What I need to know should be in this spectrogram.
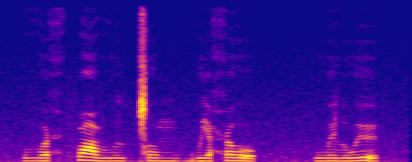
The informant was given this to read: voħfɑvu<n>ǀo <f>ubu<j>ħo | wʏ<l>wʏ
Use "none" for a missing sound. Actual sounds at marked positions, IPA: l, m, j, l

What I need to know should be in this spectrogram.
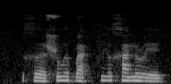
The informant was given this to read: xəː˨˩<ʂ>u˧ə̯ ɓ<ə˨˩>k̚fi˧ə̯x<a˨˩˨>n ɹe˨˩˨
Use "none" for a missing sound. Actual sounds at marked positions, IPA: ʂ, a˨˩, a˧

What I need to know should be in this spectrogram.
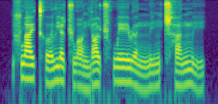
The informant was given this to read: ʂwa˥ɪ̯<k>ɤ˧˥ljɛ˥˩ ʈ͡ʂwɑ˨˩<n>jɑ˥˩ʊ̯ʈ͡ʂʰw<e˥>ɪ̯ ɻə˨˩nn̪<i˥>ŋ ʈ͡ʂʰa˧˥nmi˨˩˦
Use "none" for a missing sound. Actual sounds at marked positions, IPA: kʰ, ŋ, e˥, i˧˥

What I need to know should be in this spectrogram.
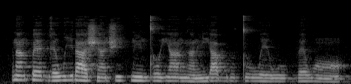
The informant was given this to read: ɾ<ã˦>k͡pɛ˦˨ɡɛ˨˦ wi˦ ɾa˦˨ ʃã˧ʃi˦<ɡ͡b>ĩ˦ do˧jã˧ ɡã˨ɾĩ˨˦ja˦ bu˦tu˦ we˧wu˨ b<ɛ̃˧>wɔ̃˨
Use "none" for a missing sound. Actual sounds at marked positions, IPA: ã˦, k͡p, ɛ˧

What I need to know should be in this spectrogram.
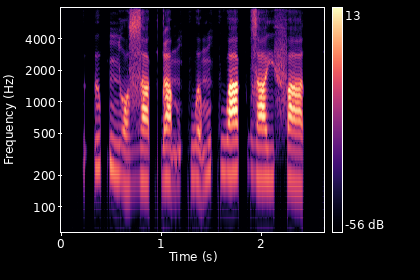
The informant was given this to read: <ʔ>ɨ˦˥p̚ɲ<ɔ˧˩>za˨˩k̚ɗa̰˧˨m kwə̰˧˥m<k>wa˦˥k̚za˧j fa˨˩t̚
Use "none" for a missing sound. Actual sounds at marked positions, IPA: ʔ, ɔ˧˩, k

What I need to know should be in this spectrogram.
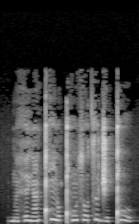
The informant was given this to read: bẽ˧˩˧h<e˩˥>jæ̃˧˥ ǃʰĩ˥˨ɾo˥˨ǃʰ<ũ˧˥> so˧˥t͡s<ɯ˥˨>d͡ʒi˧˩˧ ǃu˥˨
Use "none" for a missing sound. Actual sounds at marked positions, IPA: e˥˨, ũ˧˥, ɯ˥˨

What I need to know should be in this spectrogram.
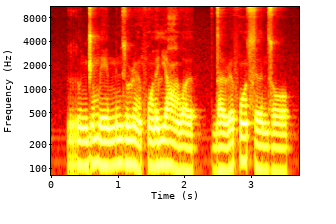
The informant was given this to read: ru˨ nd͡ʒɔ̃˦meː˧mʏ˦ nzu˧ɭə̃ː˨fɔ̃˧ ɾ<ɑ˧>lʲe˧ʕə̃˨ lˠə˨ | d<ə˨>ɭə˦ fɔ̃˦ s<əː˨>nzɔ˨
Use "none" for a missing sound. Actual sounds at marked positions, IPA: ə˧, a˨, əː˨

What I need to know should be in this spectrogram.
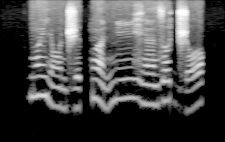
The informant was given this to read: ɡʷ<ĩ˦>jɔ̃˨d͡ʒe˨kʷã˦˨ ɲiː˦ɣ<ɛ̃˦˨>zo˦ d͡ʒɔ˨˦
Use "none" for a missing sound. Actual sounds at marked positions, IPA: ĩ˦, ɛ̃˧

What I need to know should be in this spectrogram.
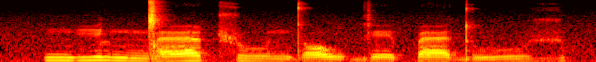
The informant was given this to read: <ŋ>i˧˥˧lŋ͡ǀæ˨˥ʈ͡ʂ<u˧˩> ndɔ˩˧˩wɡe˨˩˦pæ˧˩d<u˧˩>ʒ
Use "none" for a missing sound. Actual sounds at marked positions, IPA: ŋ, u˧˩, u˨˥

